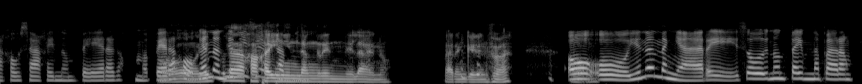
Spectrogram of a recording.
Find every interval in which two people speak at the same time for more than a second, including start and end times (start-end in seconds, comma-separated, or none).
1.6-3.1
